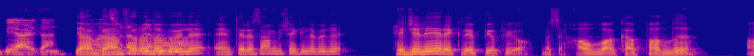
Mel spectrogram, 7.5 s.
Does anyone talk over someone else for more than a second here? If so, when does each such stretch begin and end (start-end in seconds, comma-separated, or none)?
0.7-1.9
